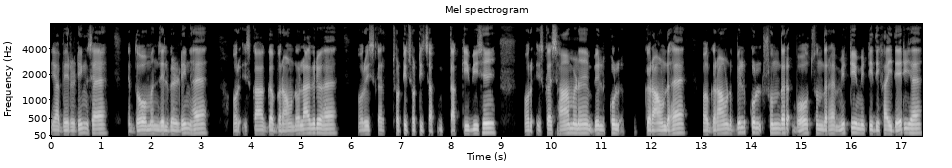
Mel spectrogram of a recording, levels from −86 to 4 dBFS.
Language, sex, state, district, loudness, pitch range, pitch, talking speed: Marwari, male, Rajasthan, Churu, -18 LUFS, 100-115 Hz, 105 Hz, 125 wpm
